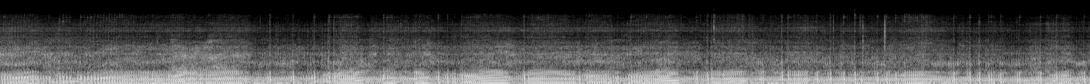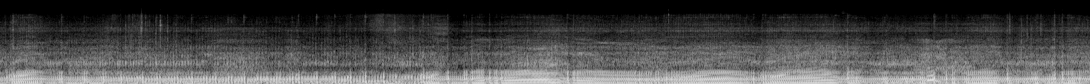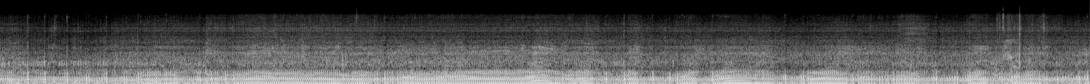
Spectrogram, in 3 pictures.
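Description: Gasgas TXT 250 two-stroke single-cylinder trials bike engine being ridden, its pitch rising and falling every second or two as the throttle is blipped and eased along the trail.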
